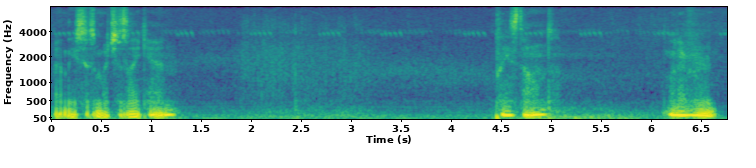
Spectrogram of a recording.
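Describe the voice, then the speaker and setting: A man playing a lovesick young royal heir in an intimate romance roleplay, stammering and hesitant, with a husky, breathy voice. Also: on the low side, mellow, exaggerated voice. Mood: hurt, resigned. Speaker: voice actor in audio roleplay.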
